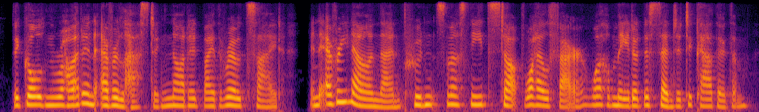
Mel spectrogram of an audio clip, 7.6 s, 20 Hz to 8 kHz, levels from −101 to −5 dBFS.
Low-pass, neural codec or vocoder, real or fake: 7.2 kHz; codec, 16 kHz in and 24 kHz out, 0.6 kbps, FocalCodec, streaming, 4096 codes; fake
